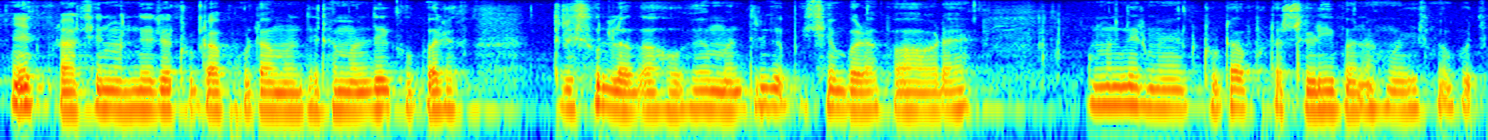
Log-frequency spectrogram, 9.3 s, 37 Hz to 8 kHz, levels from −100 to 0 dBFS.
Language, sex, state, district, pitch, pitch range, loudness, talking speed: Hindi, male, Chhattisgarh, Bastar, 125 Hz, 115-130 Hz, -27 LUFS, 205 wpm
